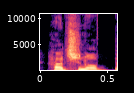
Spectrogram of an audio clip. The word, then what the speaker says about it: Khachanov: Come on, Joker, a silent K if you don't mind, in that little grab. And, of course, the only time Khachanov beat Djokovic was at the Paris Masters, a Masters 1000 going back 3 years ago.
